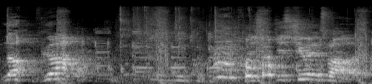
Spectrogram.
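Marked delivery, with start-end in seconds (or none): none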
